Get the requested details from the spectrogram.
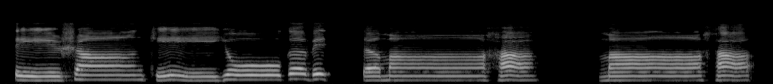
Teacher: So ma, so the visarga sound will be ha. But then ma we have to prolong and ha we have to take quickly.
